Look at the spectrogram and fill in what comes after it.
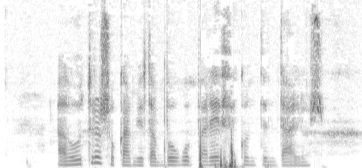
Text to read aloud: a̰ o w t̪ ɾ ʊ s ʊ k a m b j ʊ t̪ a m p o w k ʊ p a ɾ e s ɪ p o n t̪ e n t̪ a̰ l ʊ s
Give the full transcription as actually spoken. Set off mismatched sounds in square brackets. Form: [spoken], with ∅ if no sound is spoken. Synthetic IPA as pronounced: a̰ o w t̪ ɾ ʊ s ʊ k a m b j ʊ t̪ a m p o w k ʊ p a ɾ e [θ] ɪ [k] o n t̪ e n t̪ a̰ l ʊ s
